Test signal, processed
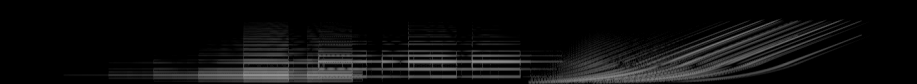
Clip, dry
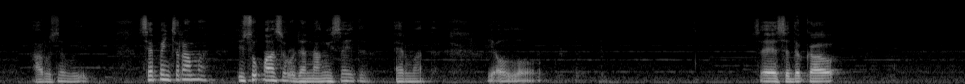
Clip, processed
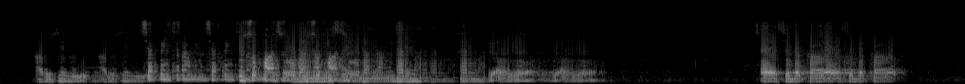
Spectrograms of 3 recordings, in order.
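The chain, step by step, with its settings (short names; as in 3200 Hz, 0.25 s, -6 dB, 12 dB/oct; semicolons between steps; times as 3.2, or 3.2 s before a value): cycle switcher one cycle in 3, muted; Chebyshev high-pass 210 Hz, order 2; spectral noise reduction 9 dB; steep low-pass 7700 Hz 96 dB/oct; bell 960 Hz +7 dB 0.66 oct; compressor 6:1, threshold -28 dBFS; rotary speaker horn 0.65 Hz; tapped delay 52/239/336/637/739 ms -14.5/-15.5/-13/-4/-17.5 dB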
